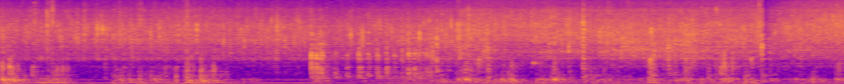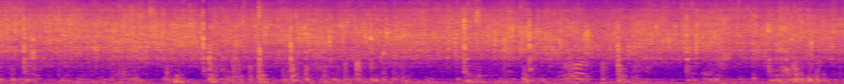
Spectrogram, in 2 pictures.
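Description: Chicken drumsticks sizzling in a wok as chunks of potato and carrot drop in with a hit at the start. Then comes steady stirring with a wooden spatula, which scrapes and knocks against the pan over the continuous sizzle.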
